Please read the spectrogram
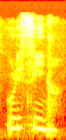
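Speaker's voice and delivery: soft whispered murmur; whispered to self. Real, not acted. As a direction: breathe it to yourself. 独り言のささやき. (小さくささやく)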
